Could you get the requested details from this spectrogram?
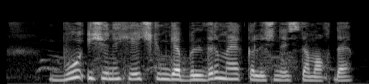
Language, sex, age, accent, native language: Uzbek, female, 19-29, Farg'ona, Uzbek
